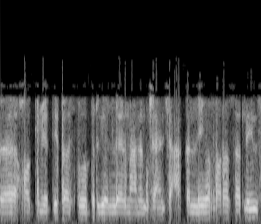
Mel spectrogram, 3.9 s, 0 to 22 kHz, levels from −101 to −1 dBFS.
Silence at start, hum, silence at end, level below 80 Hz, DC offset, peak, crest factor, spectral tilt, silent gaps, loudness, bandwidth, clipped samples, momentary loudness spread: 0 s; none; 0 s; -66 dBFS; under 0.1%; -10 dBFS; 14 dB; -2 dB/octave; none; -25 LUFS; 6.8 kHz; under 0.1%; 4 LU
